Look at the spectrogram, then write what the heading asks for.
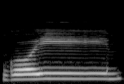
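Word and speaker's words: غين: র জা সিন শিন সদ দদ ত র আইন গইন আচ্ছা আপু, গয়নের উচ্চারণটা আরেকটু গলা থেকে আসবে। গ, গইন। গইন হ্যাঁ, মাশাআল্লাহ। আমরা যদি গ বলি, গটা উচ্চারণ শক্ত, তো গইনটা একটু নরম হয়।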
